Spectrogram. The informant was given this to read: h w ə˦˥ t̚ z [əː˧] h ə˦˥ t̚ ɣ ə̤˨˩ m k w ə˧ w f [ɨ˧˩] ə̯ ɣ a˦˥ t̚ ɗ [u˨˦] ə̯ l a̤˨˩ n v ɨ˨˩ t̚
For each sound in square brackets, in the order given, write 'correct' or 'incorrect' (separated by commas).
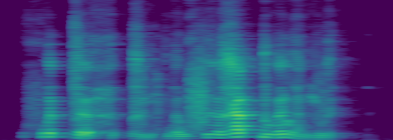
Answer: incorrect, incorrect, correct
